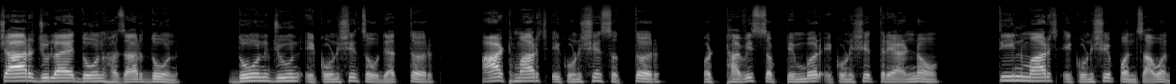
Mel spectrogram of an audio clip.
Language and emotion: Goan Konkani, neutral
